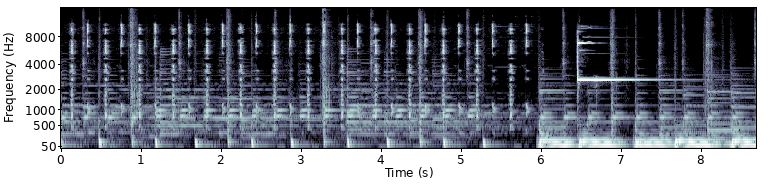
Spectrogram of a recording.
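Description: Quiz countdown music: a light tune over a steady tick, about four ticks a second. About six seconds in it stops, a bright chime rings briefly to mark the timer running out and the answer being revealed, and a bass-heavy beat takes over.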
